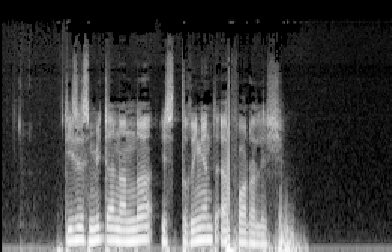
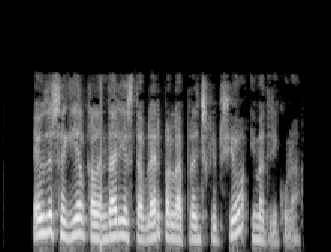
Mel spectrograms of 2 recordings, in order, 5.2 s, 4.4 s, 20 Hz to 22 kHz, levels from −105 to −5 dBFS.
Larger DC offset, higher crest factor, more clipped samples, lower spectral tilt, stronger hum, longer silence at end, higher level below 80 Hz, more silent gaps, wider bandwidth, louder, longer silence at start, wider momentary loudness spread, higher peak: neither; about the same, 12 dB vs 16 dB; neither; first, -7.5 dB/octave vs -5.5 dB/octave; neither; first, 1.15 s vs 0.45 s; first, -22 dBFS vs -58 dBFS; neither; first, 9.8 kHz vs 7.8 kHz; first, -13 LUFS vs -20 LUFS; first, 0.75 s vs 0.45 s; second, 8 LU vs 13 LU; first, 0 dBFS vs -4 dBFS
